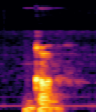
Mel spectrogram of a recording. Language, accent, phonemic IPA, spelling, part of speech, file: English, Southern England, /ˈɡɒnə(ɹ)/, goner, noun, LL-Q1860 (eng)-goner.wav
- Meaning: 1. Someone (or something) doomed; a hopeless case, especially someone who is bound to die soon 2. A ball hit out of the playing area for a home run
